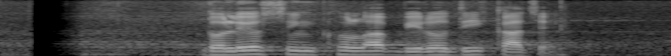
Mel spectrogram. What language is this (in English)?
Bangla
